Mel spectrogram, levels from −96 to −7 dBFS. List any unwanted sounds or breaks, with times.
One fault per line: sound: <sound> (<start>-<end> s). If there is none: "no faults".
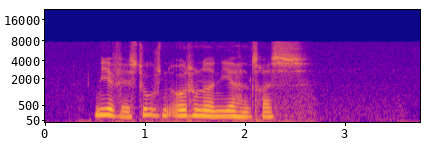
no faults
